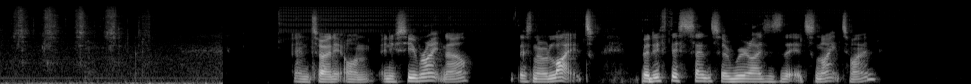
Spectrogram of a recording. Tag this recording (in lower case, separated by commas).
speech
